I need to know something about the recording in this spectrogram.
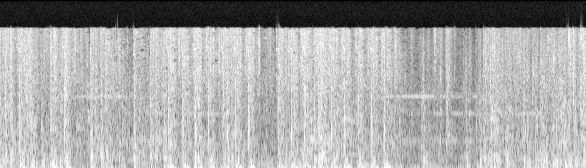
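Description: Rapid gunfire cracks and booms.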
